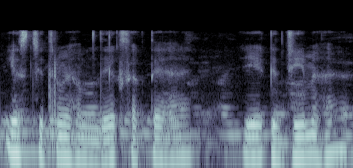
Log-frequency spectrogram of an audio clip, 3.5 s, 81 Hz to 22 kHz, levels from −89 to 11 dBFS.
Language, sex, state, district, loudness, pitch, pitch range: Hindi, male, Bihar, Patna, -17 LUFS, 115 Hz, 115-125 Hz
